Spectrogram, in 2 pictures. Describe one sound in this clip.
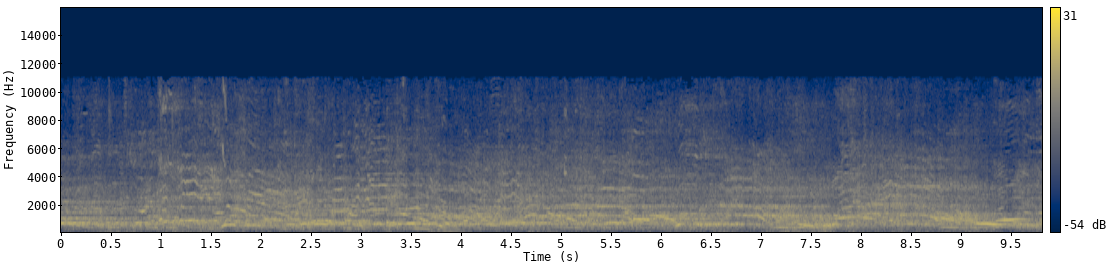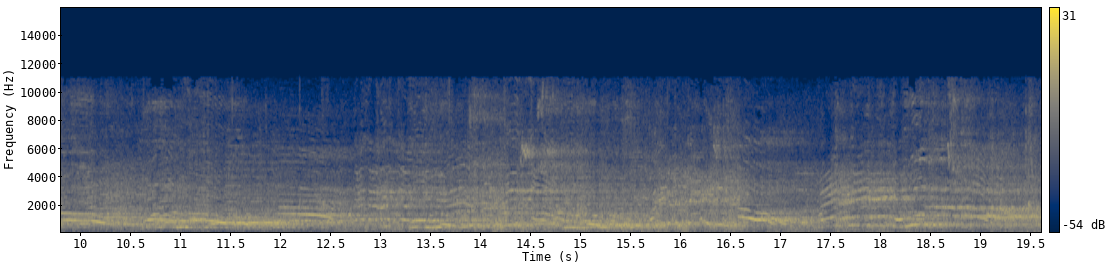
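A crowd of young people chatters and shouts in a large echoing hall.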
